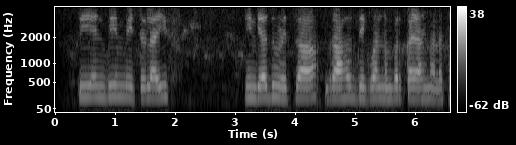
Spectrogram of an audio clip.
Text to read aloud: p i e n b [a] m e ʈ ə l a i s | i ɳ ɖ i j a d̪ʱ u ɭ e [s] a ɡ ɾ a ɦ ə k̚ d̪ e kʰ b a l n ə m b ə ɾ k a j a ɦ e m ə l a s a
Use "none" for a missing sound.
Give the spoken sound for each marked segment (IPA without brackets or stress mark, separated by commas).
i, t͡s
